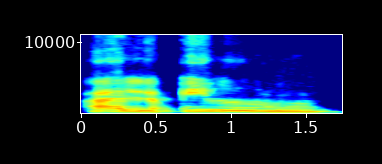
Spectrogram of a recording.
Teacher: alif lam jumpa Ain Ain tengah-tengah kerongkong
